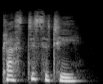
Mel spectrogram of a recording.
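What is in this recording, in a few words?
"plasticity", British English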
